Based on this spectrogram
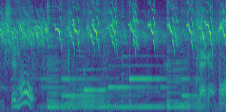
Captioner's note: chicks chirping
